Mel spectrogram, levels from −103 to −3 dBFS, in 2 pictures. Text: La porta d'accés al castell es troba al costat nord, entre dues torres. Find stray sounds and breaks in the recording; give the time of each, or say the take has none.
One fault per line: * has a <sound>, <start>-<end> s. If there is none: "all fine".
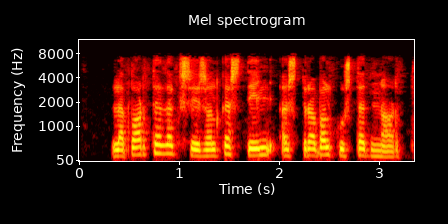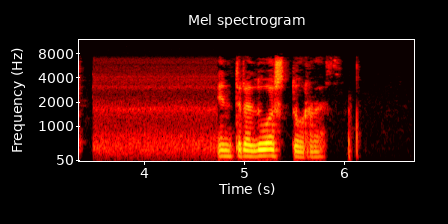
all fine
